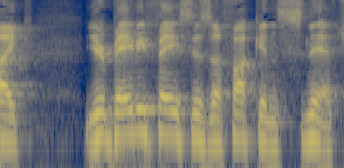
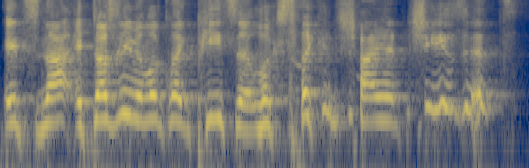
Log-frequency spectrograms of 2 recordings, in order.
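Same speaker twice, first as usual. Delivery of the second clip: laughing; 9 semitones higher than usual. Real, not acted. Laughing at pizza ad.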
